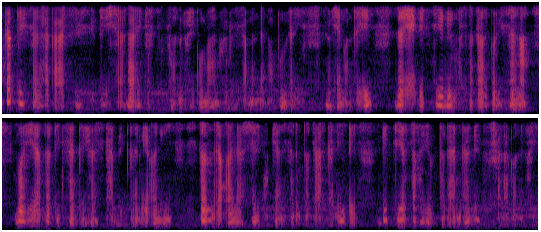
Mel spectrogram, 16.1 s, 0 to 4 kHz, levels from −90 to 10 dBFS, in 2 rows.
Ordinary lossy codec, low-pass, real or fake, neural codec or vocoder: none; 3.6 kHz; fake; autoencoder, 22.05 kHz, a latent of 192 numbers a frame, VITS, trained on one speaker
